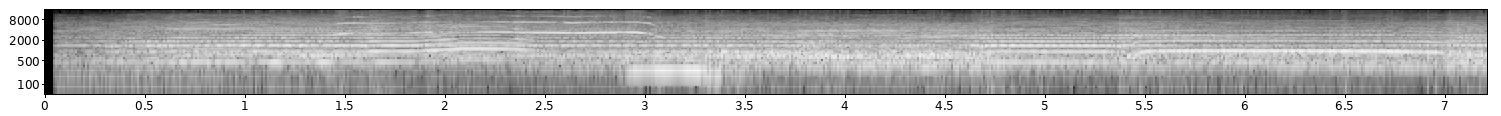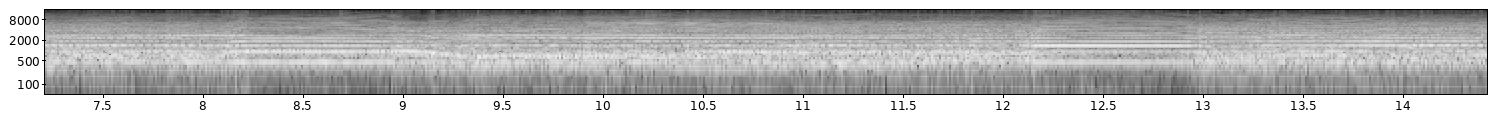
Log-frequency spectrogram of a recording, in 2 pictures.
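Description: Protest crowd sounding air horns and whistles: many overlapping held tones, some sliding in pitch and breaking off every second or two, over loud crowd noise.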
